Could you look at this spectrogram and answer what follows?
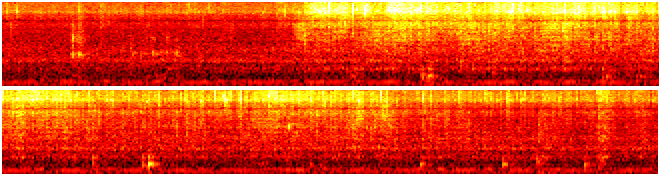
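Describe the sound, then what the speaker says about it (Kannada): A ground spice paste for mackerel pulimunchi sizzles and crackles in hot oil in a pan, a steady frying hiss with small pops and occasional stirring clinks, no talking. "ಇದು ಸ್ವಲ್ಪ ಫ್ರೈ ಆಗಲಿ."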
